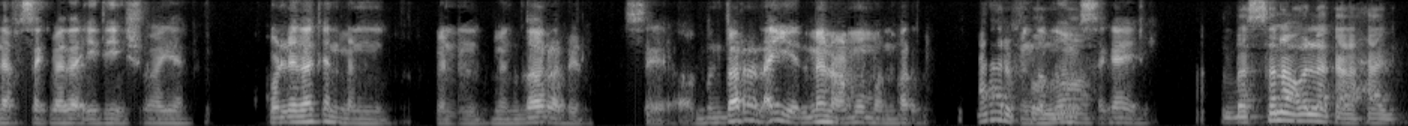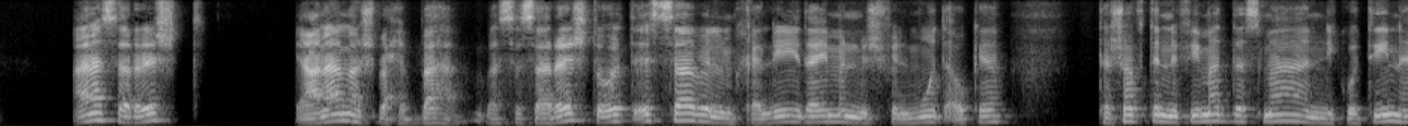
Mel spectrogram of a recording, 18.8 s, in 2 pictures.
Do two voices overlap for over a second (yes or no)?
no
